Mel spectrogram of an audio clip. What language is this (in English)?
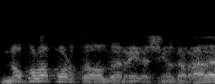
Catalan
